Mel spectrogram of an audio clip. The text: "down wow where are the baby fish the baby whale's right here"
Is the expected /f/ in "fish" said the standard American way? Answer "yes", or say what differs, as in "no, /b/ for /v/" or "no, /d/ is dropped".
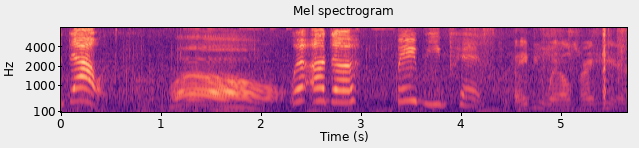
no, /p/ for /f/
